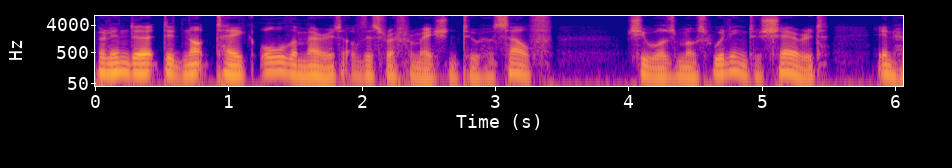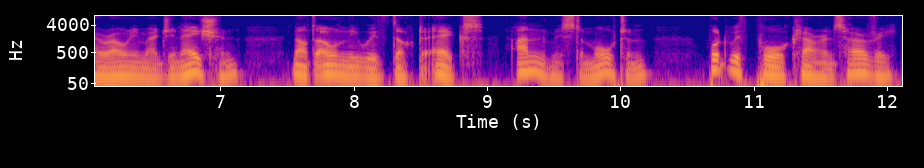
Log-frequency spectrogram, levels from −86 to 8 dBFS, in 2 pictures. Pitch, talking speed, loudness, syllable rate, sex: 90 Hz, 175 wpm, -20 LUFS, 5.3 syllables/s, male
